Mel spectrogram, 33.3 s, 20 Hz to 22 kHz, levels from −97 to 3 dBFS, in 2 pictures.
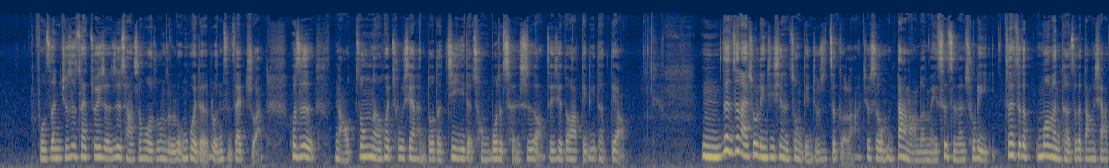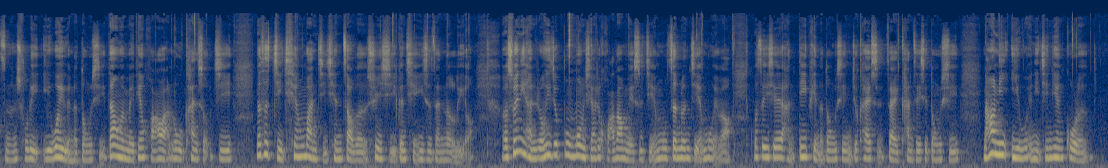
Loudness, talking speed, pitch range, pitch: -32 LUFS, 345 characters per minute, 170-205 Hz, 185 Hz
